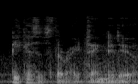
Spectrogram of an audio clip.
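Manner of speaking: very soft and low, matter-of-fact; quiet retold answer. Wife explaining to husband why they'll pay, quietly imitated. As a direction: drop right down for the wife's gentle answer.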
